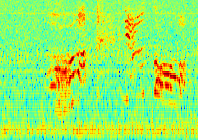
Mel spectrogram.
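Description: An anime cat meows three times, short and fairly high-pitched, each cry brief and separated by small pauses over a faint, quiet background with no voices.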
